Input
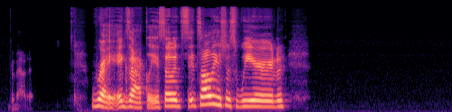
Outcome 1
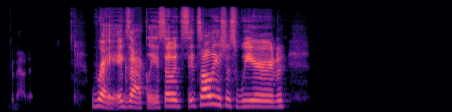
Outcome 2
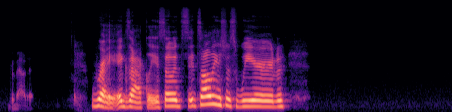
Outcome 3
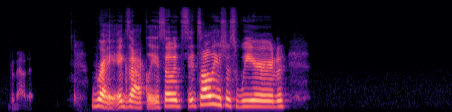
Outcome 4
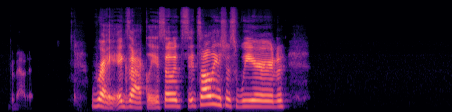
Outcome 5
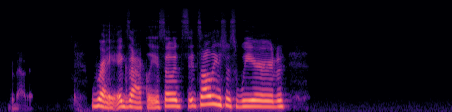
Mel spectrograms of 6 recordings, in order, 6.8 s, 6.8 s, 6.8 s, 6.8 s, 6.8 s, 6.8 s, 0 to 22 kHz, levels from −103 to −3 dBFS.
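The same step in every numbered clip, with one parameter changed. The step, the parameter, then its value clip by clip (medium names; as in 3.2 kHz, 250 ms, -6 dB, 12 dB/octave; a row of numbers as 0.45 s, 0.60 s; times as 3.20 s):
band-pass filter, frequency: 6.8 kHz, 330 Hz, 860 Hz, 2.2 kHz, 100 Hz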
